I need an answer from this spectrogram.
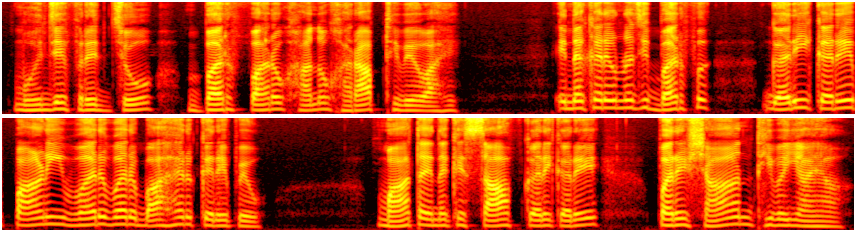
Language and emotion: Sindhi, sad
